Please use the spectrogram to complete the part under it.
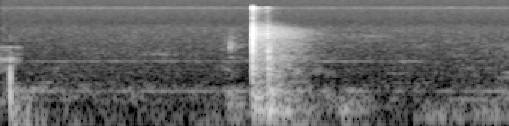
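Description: A button on a radio clicks as it is pressed.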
